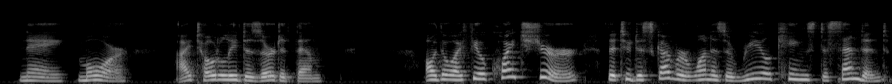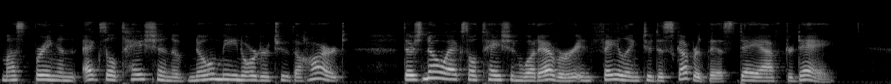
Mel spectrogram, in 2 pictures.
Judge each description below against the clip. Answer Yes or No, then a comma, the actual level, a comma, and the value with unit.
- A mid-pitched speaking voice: No, high, 205 Hz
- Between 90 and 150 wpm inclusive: Yes, average, 145 wpm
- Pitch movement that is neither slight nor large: Yes, average, 4.2 semitones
